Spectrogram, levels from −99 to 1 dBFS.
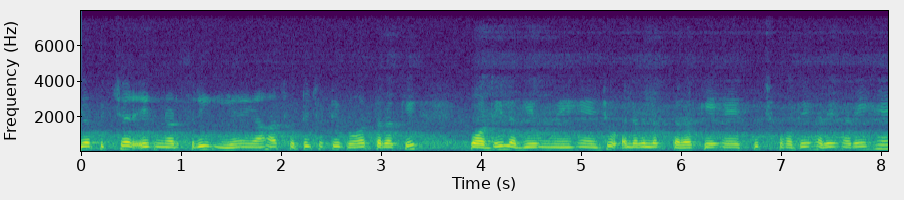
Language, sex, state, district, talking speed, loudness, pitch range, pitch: Hindi, female, Chandigarh, Chandigarh, 200 wpm, -18 LUFS, 155-175 Hz, 165 Hz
